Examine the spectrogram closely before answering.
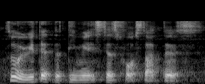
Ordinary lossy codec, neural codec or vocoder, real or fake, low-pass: none; codec, 16 kHz, 8 kbps, FreqCodec, smaller model; fake; none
